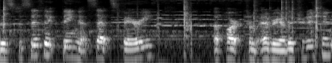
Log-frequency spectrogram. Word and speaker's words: Feri: right now i' practice something called fairy tradition it's spelled f e r i it works mostly with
